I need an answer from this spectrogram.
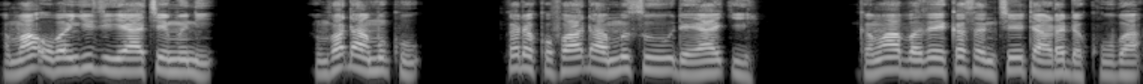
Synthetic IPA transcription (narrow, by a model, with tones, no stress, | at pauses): ʔa˨mːaː˦ʔʊ˨bɐ˦ŋɡʲɪ˦d͡ʒiː˨jaː˦t͡ʃeː˦˨mʊ˦niː˨ | ʔɪ˨mɸɐ˦ɗaː˨mʊ˦kʷu˨ | kɐ˦da˨kʷu˨ɸaː˦ɗaː˨mʊ˦su˨da˨jaː˦kʲʼiː˨ | ɡɐ˨ma˦baː˨za˦˨kɐ˦s̬ɐ˨nt͡ʃeː˦taː˨ɽe˦da˨kʷu˦ba˦ʔ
